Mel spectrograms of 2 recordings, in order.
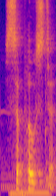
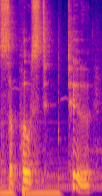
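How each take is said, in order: First: The D before 'to' is almost silent. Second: The D before 'to' is clearly pronounced. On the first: The speaker calls it right. "it's more of a supposed to. The D at the end is almost silent" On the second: The speaker calls it wrong. "the accent is not supposed to"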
